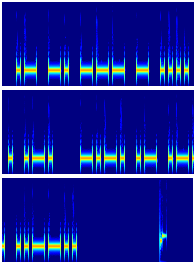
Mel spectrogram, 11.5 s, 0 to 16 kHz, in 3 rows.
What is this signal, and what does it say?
Morse code, heard as a keyed tone, about 16 wpm, 700 Hz. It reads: ANOTHER CAR?
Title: Sentences from Top 1000 Words - Review Part 1 - 15wpm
